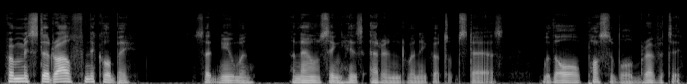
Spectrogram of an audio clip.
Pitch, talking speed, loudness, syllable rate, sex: 90 Hz, 150 wpm, -24 LUFS, 5.1 syllables/s, male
